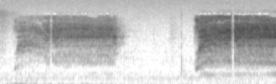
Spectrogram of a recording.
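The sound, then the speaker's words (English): A possum in a video game lets out two long, harsh hissing screeches, each over a second, separated by a short pause. The second is louder, and no one talks over them. “I don't think I've ever heard a possum make that noise.”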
